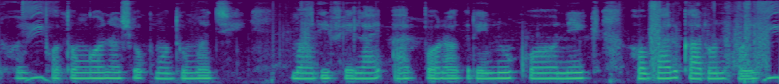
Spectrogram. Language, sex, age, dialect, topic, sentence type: Bengali, female, 18-24, Rajbangshi, agriculture, statement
